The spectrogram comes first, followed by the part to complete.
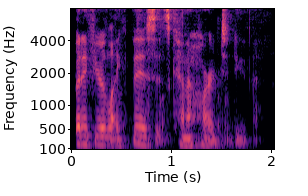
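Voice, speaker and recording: A woman's voice: fairly low pitch, fast talker, vocal fry, a little hiss or hum. Chatty woman band teacher explaining technique. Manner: lively, chatty, demonstrates as she talks. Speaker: middle school band director.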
